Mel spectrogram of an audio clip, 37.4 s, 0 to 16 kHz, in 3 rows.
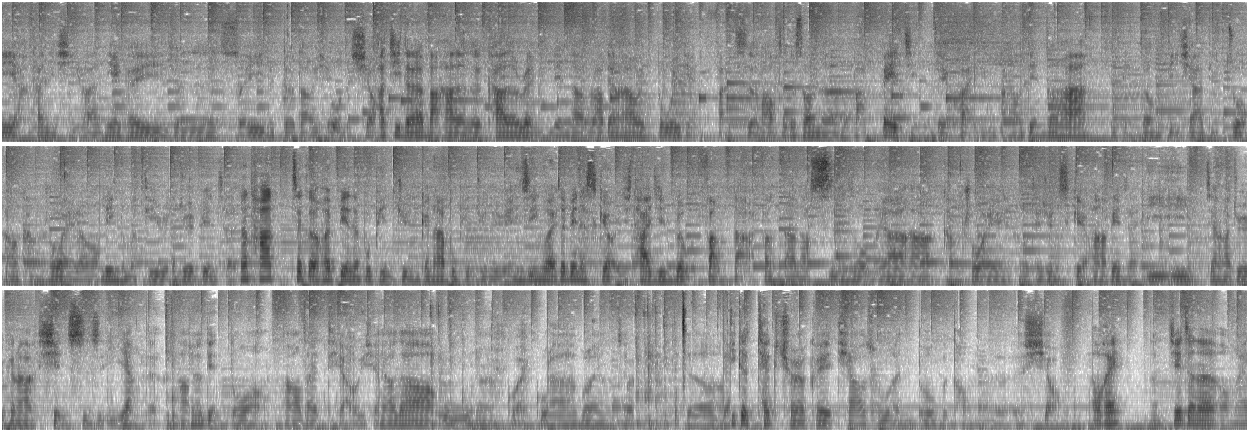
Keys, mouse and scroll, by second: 0.4 scroll down 2, 0.6 middle click, 0.9-2.6 drag, 3.1-3.8 middle drag, 3.8 scroll down 2, 4.1-4.6 middle drag, 4.6 click, 7.5 scroll down 4, 7.6 scroll up 5, 7.7 ctrl+s, 8.9 click, 9.4 click, 9.7 scroll down 4, 9.9 middle click, 10.0 scroll up 8, 10.4 click, 10.9-11.4 shift+middle drag, 11.4 shift+click, 13.4 ctrl+l, 14.1 middle drag, 14.2 click, 15.6-18.2 scroll up 3, 20.3 scroll down 3, 20.8 scroll up 4, 22.0 ctrl+a, 26.5 KP_0, 26.6 scroll up 3, 26.7-27.3 scroll down 2, 27.8 middle click, 28.3-28.6 scroll up 3, 28.6 click, 29.6 middle click, 29.8-30.3 scroll up 5, 30.7 click, 31.6 scroll up 3, 31.7 scroll down 3, 31.7-32.1 middle drag, 32.1-33.9 drag, 35.7 ctrl+s, 37.2 click.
